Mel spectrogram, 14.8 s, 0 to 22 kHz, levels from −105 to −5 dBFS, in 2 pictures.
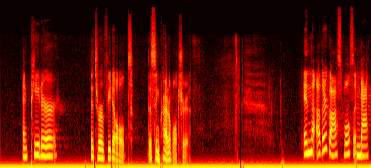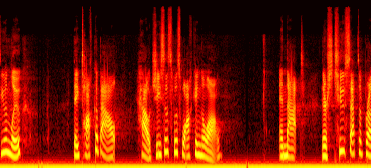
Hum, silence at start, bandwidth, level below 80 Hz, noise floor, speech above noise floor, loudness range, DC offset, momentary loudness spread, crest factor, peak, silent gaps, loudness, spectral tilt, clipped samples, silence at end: none; 0.45 s; 18.5 kHz; -56 dBFS; -65 dBFS; 33 dB; 5 LU; 1%; 10 LU; 20 dB; -14 dBFS; none; -33 LUFS; -4.5 dB/octave; under 0.1%; 0 s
